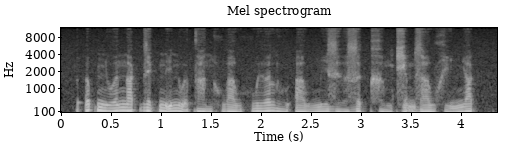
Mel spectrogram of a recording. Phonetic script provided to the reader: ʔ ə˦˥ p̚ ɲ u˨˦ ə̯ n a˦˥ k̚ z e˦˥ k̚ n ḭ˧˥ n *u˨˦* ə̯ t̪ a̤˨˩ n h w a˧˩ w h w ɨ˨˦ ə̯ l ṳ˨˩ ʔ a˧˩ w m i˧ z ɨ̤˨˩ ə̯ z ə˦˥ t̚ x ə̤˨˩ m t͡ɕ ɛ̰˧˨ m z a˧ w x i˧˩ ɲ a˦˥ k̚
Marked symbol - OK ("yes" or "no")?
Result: no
